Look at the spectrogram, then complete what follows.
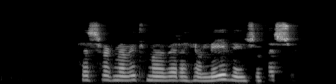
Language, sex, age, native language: Icelandic, female, 50-59, Icelandic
